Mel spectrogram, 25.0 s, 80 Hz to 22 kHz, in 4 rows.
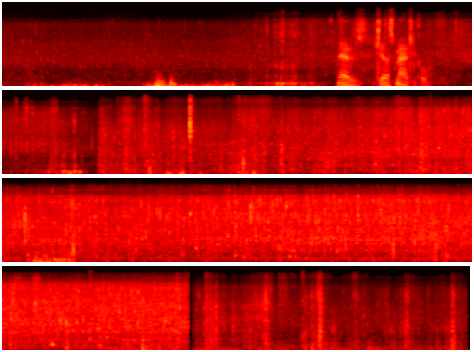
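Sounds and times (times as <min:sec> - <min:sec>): creek water flowing over rocks: 0:07.6 - 0:21.4.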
